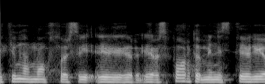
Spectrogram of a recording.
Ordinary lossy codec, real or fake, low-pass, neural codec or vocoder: AAC, 48 kbps; fake; 7.2 kHz; codec, 16 kHz, 2 kbps, FreqCodec, larger model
